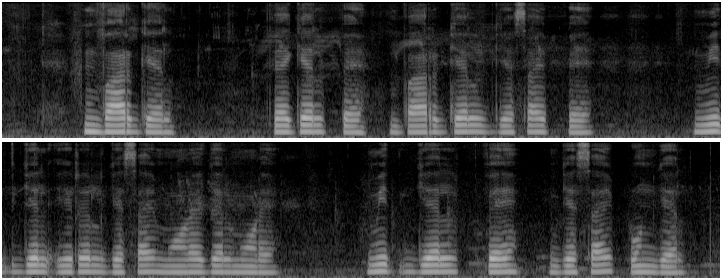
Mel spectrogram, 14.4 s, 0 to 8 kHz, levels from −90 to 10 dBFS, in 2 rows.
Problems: constant background noise, background conversations at intervals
